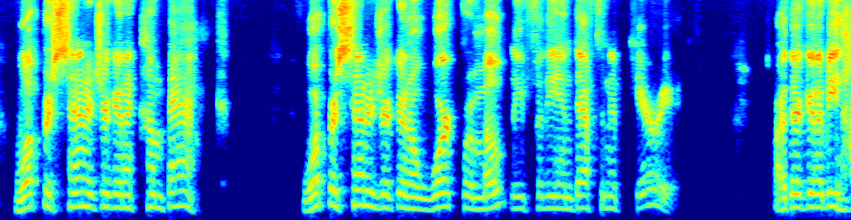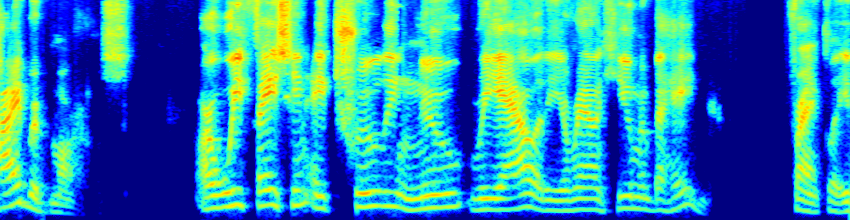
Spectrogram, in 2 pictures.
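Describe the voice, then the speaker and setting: A man's voice: fairly high pitch, a bit bright. An older man moderating a panel discussion over a video call, setting out an orderly string of questions. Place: home study with bookshelves.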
